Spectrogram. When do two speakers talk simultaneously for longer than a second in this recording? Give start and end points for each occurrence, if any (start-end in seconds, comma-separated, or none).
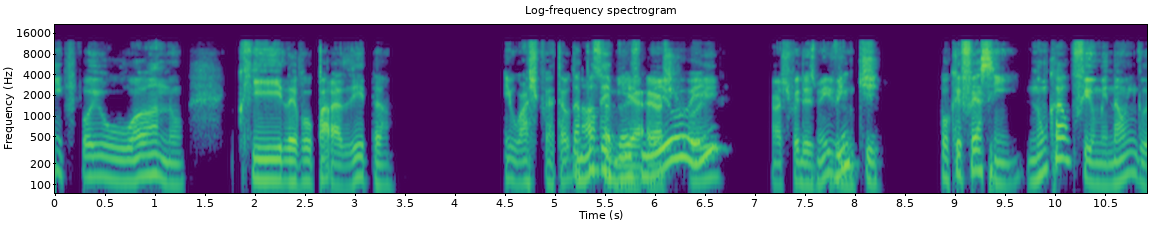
5.2-6.6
